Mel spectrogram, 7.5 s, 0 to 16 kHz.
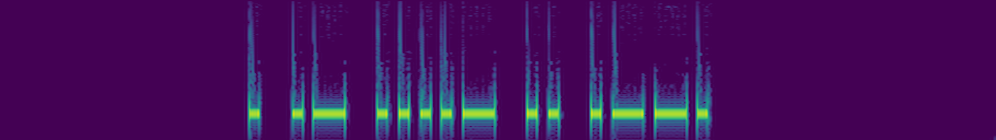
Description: Morse code, heard as a keyed tone, about 15 wpm, 700 Hz. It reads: EA4IP
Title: DXCC-100 Call Signs - 5 Characters - 15wpm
